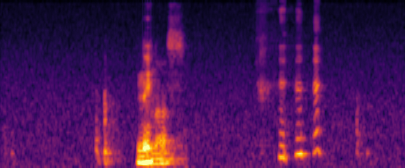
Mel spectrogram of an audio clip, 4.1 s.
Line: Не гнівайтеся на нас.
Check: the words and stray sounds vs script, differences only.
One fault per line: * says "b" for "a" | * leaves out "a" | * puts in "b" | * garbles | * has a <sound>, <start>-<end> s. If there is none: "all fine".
* leaves out "гнівайтеся на"
* has a laugh, 2.6-3.3 s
